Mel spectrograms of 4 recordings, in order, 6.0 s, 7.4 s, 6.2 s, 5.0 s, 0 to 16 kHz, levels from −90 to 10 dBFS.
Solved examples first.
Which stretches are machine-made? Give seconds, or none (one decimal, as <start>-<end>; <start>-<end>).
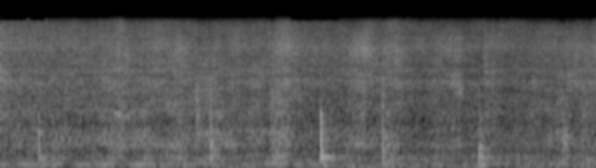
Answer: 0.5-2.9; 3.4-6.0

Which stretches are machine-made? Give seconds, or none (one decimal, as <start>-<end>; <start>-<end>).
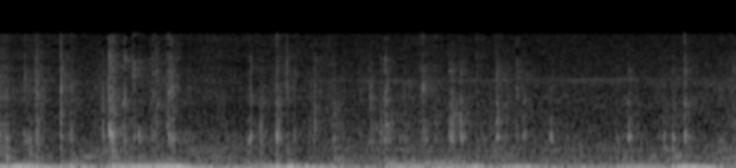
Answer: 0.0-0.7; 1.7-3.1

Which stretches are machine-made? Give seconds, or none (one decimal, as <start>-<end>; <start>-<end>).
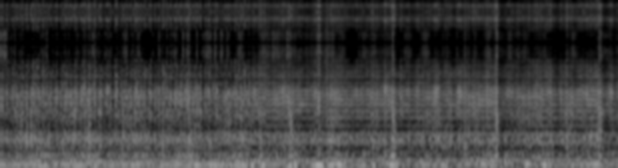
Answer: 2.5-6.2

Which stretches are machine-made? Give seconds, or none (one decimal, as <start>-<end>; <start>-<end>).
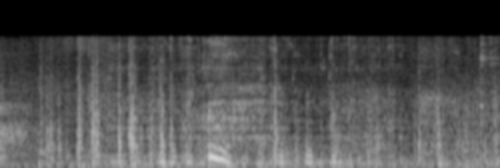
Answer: 1.1-4.1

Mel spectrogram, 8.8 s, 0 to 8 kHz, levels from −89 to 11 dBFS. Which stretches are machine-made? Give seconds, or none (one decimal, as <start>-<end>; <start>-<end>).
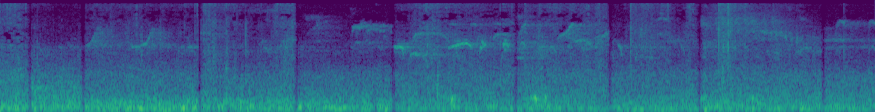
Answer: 0.0-8.8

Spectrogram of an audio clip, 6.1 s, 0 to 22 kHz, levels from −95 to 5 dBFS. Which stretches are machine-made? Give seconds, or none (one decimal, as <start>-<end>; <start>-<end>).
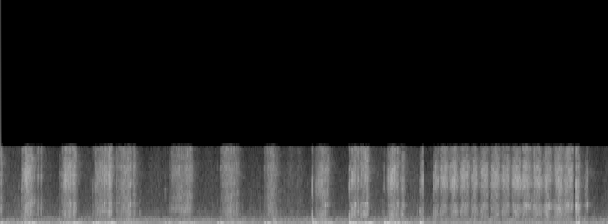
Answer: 4.5-6.1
